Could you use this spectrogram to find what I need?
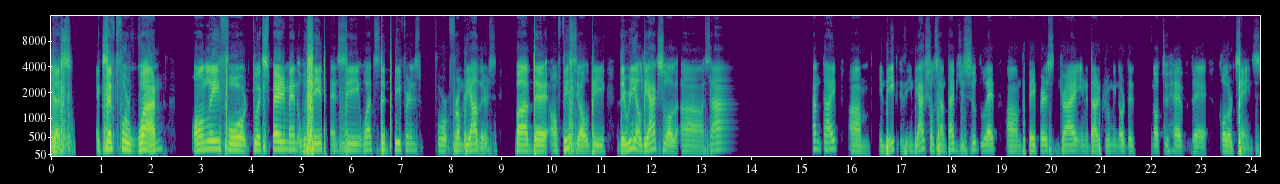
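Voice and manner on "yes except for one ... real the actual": much louder, projected voice. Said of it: "Can you please speak louder?".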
